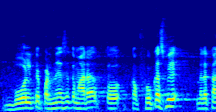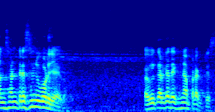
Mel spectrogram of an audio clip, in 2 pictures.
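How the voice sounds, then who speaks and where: A man's voice: a little high, normal speed, a little hiss or hum. A man teaching physics in a casual classroom lecture, mixing English terms into his talk and often checking that students follow. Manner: keeps asking students if they follow; mixes Hindi with English terms.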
